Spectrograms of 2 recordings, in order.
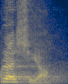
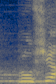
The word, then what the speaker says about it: Prussia: Austria and king of प्रशिया। National Assembly declared war against Austria and Prussia। इसको हम प्रूशिया announce नहीं करते हैं, इसको हम प्रशिया प्रोनाउंस करते हैं, जो कि बाद में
